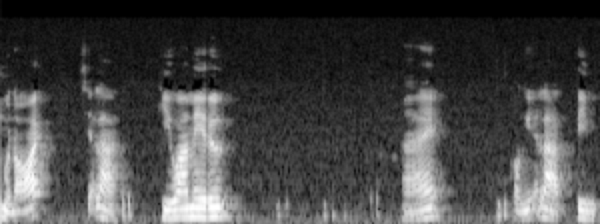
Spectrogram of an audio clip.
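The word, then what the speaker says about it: 究める: mà âm cương của nó ấy, sẽ là kiwameru. Đấy, có nghĩa là tìm tòi đến cùng này. Đây, đọc là kiwameru các bạn nhé.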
